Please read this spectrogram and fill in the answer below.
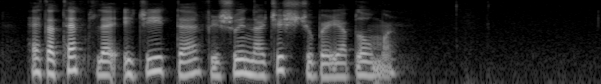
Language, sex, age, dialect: Faroese, female, 15-35, Suðurstreymoy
